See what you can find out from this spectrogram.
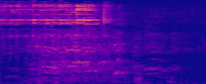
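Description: A Tibetan ritual bell rings with a bright, high metallic shimmer that holds for about a second and then fades away, while a soft voice murmurs faintly beneath it.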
